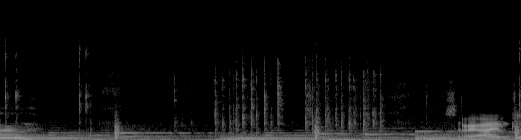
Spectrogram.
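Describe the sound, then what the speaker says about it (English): Rapid keyboard typing clatters in quick, irregular bursts of clicks, sitting fairly quietly beneath louder tonal background sound that may include voices or music. "I'm just like speed typing everything."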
